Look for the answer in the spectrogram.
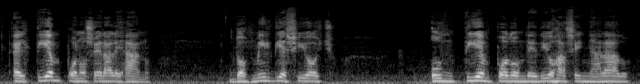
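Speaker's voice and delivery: normal talking voice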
